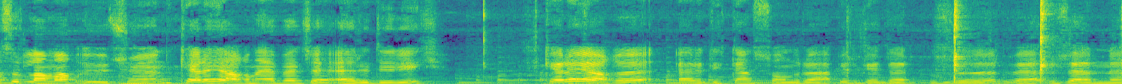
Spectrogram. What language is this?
Turkish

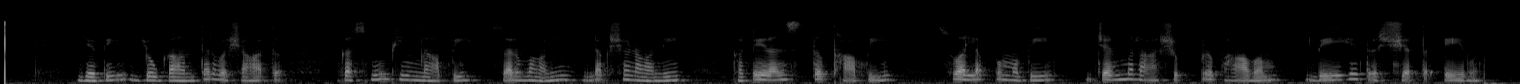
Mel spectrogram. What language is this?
Sanskrit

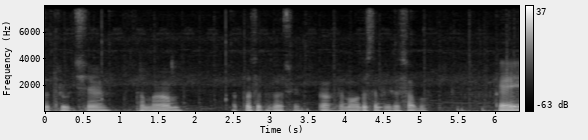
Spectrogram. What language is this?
Polish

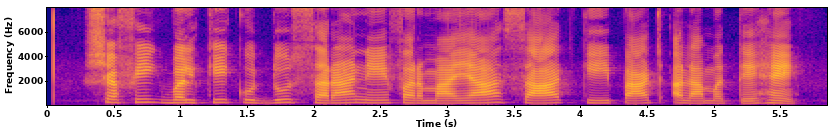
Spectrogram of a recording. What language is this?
Urdu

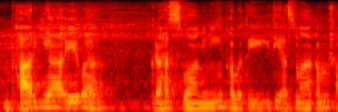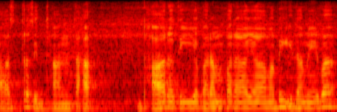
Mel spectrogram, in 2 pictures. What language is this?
Sanskrit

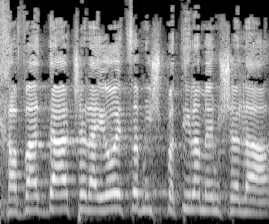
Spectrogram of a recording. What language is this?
Hebrew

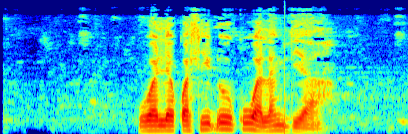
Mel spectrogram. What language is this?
Wuzlam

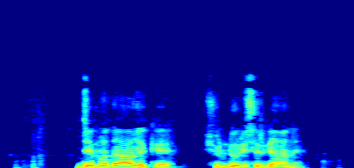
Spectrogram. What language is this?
Burushaski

